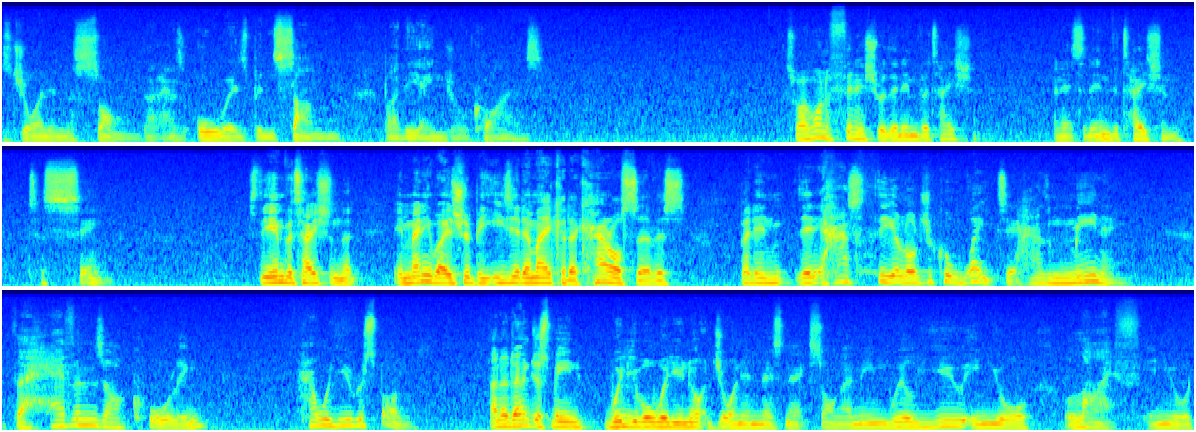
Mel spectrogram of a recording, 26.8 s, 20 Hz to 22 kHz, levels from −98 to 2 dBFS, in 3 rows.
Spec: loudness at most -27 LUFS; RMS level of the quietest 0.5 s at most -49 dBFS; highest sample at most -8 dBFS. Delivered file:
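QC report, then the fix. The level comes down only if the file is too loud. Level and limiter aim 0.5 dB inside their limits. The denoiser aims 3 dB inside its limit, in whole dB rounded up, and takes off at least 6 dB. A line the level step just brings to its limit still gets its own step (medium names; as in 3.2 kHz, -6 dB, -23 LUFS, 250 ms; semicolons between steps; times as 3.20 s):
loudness -30.5 LUFS: pass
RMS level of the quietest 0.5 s -56 dBFS: pass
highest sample -12.5 dBFS: pass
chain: none needed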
